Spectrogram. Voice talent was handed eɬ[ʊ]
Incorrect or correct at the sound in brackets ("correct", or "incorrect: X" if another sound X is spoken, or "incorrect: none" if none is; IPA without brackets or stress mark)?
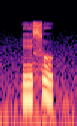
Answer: correct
